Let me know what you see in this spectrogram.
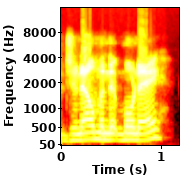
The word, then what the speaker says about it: Janelle Monae: Dwayne Wade yelling at, was it Janelle Monae? – Yeah. Janelle Monae. – Am I getting the name right? – Yeah. You got it.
